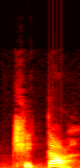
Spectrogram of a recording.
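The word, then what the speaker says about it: città: k sound but why one rule to remember is that c followed by e or i makes it a soft c h sound for example chao meaning hello chenna meaning dinner chitta meaning city but c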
